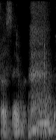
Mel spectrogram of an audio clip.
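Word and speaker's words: אסיפה: How do you say asifa? Very good. It's asifa.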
